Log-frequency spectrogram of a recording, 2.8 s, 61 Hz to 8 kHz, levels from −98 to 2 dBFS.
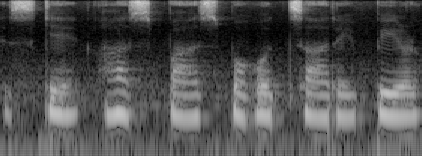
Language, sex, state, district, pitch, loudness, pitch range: Hindi, female, Madhya Pradesh, Bhopal, 210 Hz, -18 LUFS, 185-225 Hz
